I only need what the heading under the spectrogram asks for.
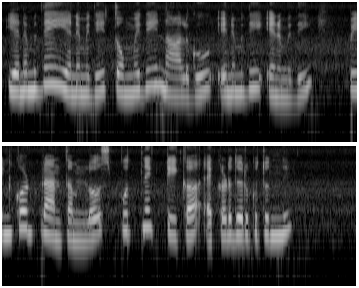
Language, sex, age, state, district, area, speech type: Telugu, female, 60+, Andhra Pradesh, N T Rama Rao, urban, read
